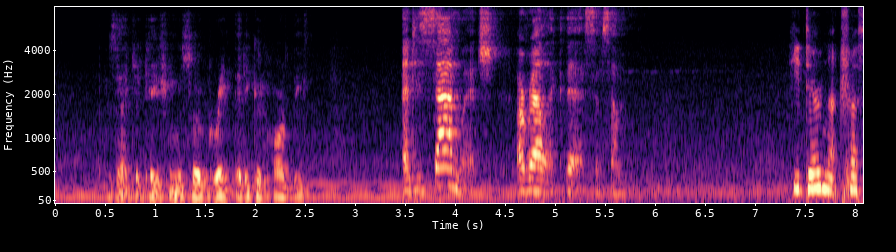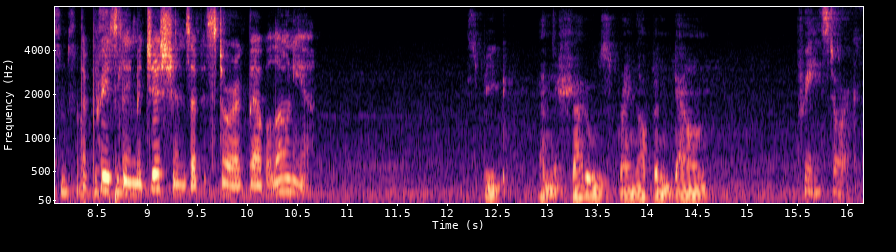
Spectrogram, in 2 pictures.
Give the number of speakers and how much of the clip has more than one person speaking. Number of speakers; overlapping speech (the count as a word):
four, about 4%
